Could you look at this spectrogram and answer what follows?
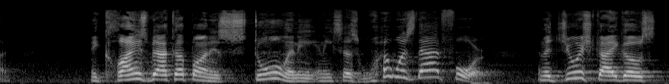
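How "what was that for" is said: higher, slow, bewildered question; a mild hurt what-was-that-for; puzzled Chinese guy. Acted. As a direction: ask why you were hit, genuinely baffled. Chinese guy punched, asks why.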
